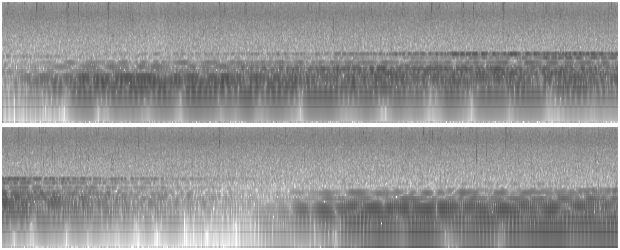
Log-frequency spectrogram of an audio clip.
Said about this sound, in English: As you walk away from the cool, clear waterfall, you stand a little taller.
